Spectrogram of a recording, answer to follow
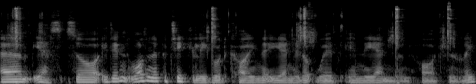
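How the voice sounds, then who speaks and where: Someone speaks at a very fast pace with a northern English accent. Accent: northern English, broad. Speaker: coin collecting youtuber. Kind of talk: casual commentary while sorting coins. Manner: casual, conversational.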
